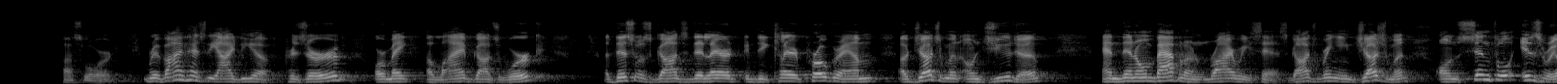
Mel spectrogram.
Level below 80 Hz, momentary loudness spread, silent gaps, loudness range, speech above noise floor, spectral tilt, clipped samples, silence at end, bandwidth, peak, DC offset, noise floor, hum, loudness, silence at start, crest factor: -76 dBFS; 11 LU; none; 3 LU; 53 dB; -4 dB/octave; under 0.1%; 0 s; 8.8 kHz; -10 dBFS; under 0.1%; -86 dBFS; none; -32 LUFS; 0.65 s; 24 dB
